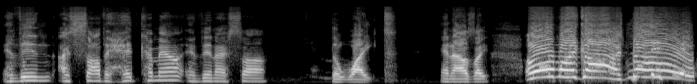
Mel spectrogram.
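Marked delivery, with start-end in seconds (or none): 5.2-6.9 loud, high, drawn-out cry of panic; horrified scream. Retold or imitated. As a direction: reenact a full-out shriek of horror.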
